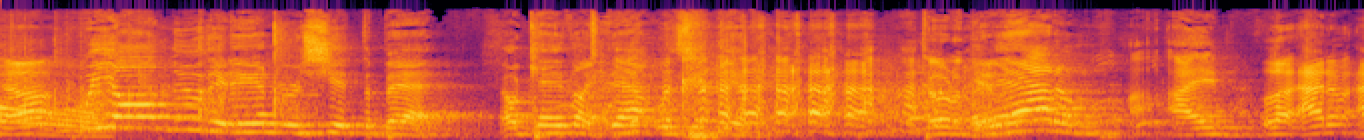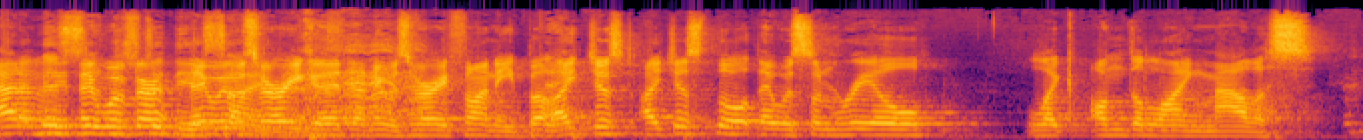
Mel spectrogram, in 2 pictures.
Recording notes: Live at the Bug Theatre. The first-ever Grawlix live funeral.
